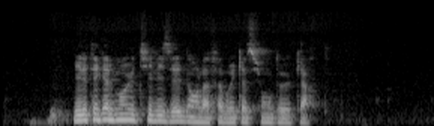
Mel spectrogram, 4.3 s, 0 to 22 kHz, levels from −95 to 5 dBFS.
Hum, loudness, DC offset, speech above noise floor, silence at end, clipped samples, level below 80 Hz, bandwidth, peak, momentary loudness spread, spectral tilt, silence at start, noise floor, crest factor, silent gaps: none; -37 LUFS; under 0.1%; 42 dB; 1.2 s; under 0.1%; -66 dBFS; 12 kHz; -22 dBFS; 12 LU; -7.5 dB/octave; 0.5 s; -79 dBFS; 16 dB; none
